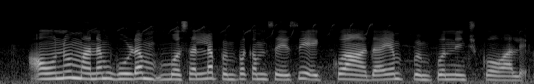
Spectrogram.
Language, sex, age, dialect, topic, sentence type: Telugu, male, 36-40, Telangana, agriculture, statement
